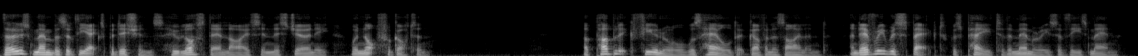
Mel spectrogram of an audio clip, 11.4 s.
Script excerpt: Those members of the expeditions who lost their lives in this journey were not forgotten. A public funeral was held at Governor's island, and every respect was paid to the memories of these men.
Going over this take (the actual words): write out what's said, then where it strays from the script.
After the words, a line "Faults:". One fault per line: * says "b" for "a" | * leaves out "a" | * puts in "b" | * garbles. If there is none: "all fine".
Those members of the expeditions who lost their lives in this journey were not forgotten. A public funeral was held at Governor's island, and every respect was paid to the memories of these men.
Faults:
all fine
